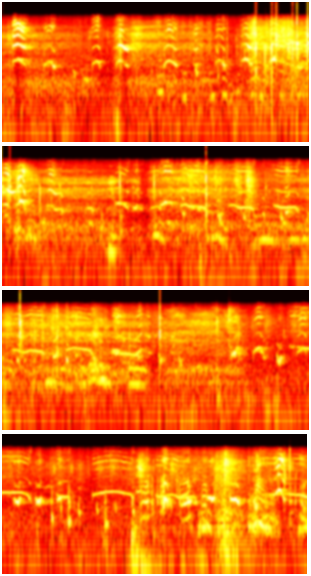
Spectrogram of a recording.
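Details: Litter of two-and-a-half-week-old White Shepherd puppies moving about: a steady stream of thin whining squeaks and short yelps from several pups, with brief human speech and rustling handling noises.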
